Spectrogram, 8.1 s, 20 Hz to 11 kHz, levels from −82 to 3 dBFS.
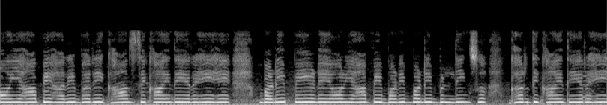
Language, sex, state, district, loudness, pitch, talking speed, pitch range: Hindi, female, Bihar, West Champaran, -13 LUFS, 360 Hz, 165 wpm, 355-365 Hz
